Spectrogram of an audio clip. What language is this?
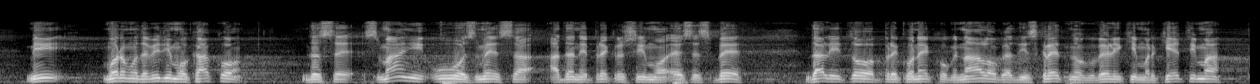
Serbian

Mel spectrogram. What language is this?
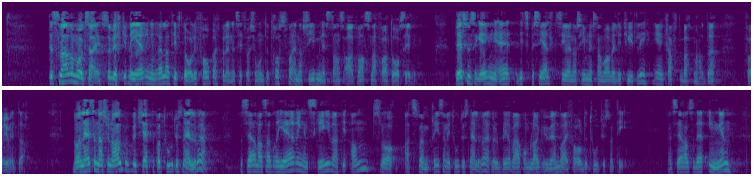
Norwegian Bokmål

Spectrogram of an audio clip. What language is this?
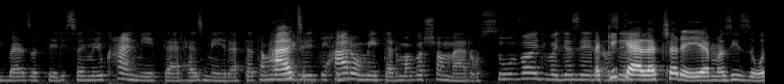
Hungarian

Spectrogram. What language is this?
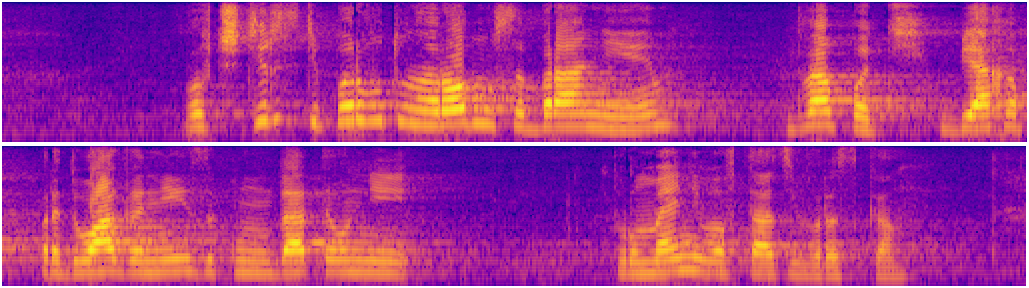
Bulgarian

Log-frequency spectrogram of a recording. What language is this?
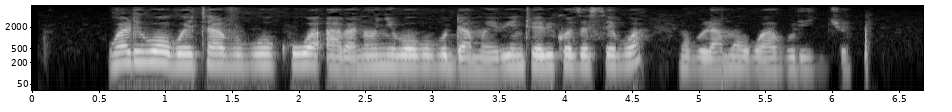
Ganda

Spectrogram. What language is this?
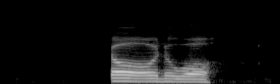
Thai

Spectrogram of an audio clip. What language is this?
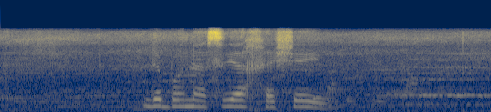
Southern Sotho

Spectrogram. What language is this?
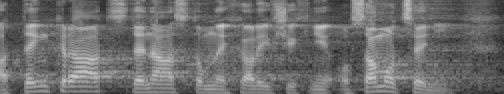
Czech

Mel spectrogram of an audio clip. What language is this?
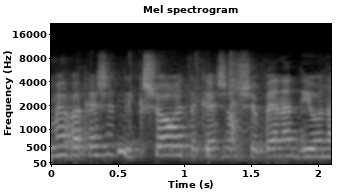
Hebrew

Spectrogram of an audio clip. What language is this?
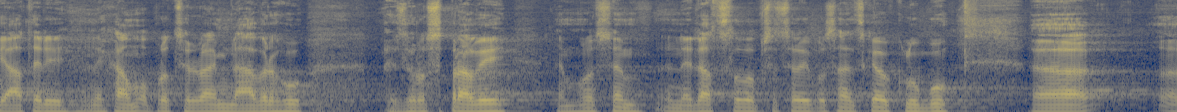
Czech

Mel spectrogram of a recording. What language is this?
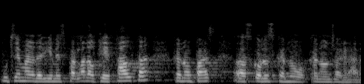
Catalan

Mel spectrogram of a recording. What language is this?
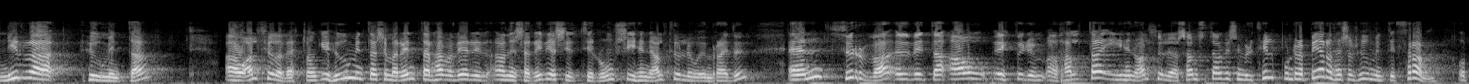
Icelandic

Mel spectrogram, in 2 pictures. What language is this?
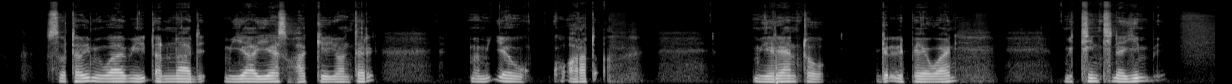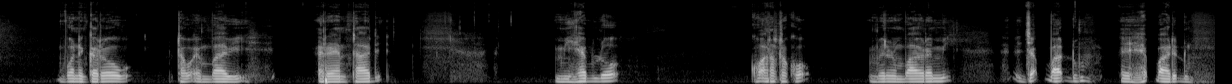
Fula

